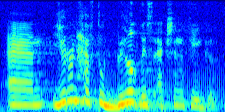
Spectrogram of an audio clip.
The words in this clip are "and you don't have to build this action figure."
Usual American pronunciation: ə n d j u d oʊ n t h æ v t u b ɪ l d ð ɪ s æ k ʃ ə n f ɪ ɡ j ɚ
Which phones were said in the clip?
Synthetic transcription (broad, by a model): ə n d j u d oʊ n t h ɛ f t u b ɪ l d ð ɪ s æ k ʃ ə n f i ɡ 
